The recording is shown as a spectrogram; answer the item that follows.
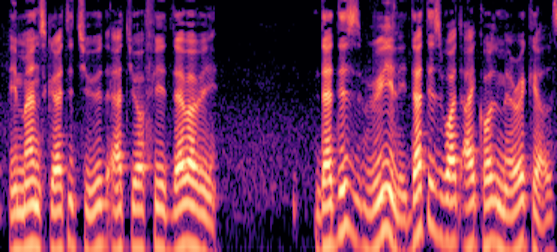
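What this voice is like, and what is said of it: Indian-accented English. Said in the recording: “your Indian accent”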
